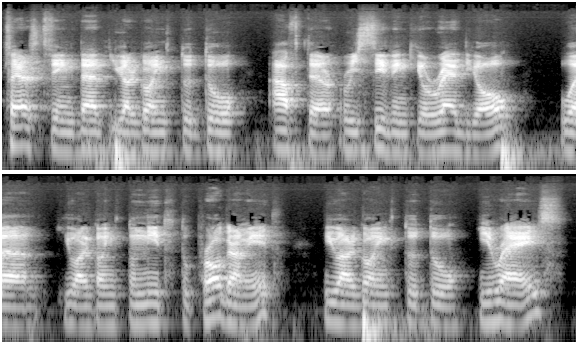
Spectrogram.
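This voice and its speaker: A man presents a hands-on tutorial in an unhurried, very even voice with a crisp, bright edge. His English has non-native phrasing, and he explains each step methodically. The room adds a noticeable echo. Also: lowish voice. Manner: methodical, instructional. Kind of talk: step-by-step hands-on equipment demonstration. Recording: roomy, echoing sound.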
